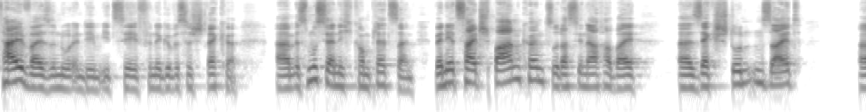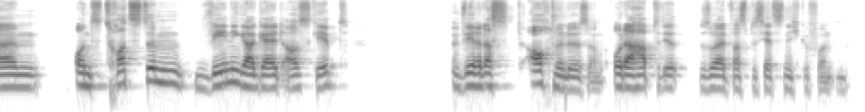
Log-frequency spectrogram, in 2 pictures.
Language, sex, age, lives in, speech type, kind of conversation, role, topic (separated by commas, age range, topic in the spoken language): German, male, 30-34, Germany, conversation, advice, advisor, Wie kann ich nach einer Reise oder bei Jetlag wieder normal schlafen?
